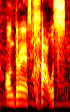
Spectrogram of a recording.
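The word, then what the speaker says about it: Andries Gous: So, when I'm saying Andreas House, is that okay?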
